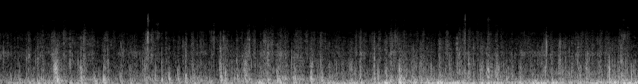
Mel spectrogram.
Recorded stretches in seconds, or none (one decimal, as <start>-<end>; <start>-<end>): 0.0-3.0; 3.7-6.4

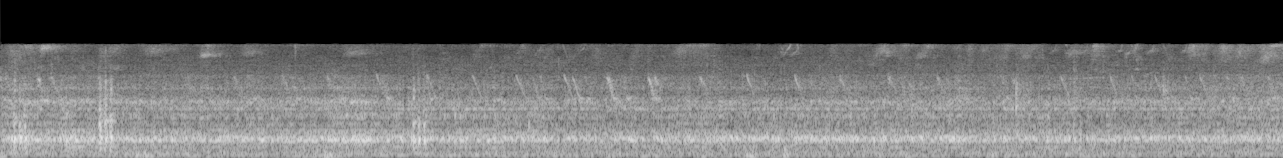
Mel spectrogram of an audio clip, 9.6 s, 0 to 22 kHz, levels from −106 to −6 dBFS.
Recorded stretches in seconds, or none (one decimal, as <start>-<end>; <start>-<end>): 2.7-4.4; 5.4-6.0; 7.8-9.1

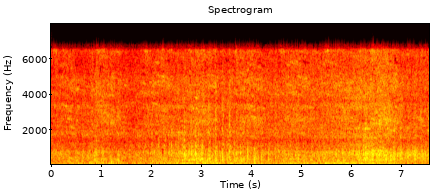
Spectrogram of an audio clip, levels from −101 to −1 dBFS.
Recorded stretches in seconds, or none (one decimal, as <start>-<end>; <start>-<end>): 0.7-7.6

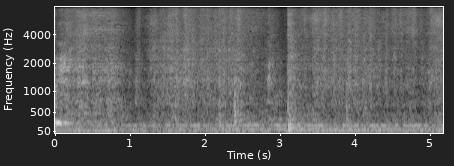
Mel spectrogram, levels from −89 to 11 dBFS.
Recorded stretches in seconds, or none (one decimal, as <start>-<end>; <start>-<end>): 0.4-0.9

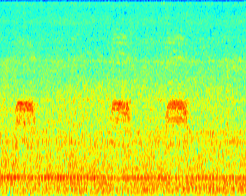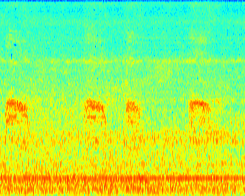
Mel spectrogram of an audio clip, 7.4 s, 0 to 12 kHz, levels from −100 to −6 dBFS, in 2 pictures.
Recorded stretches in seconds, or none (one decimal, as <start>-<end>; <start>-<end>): 0.9-4.1; 5.1-5.7

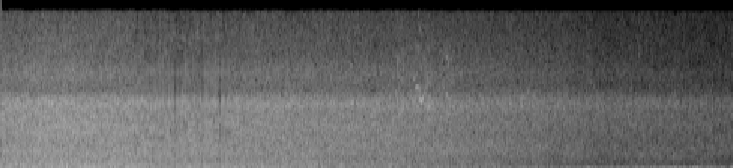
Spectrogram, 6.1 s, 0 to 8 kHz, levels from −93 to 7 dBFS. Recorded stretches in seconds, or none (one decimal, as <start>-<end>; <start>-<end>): 0.0-1.1; 1.9-6.1

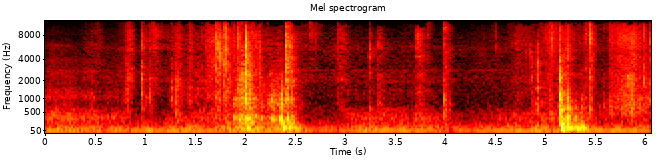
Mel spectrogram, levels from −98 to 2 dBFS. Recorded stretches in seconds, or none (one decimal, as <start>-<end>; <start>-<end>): 0.0-2.4; 4.3-6.1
